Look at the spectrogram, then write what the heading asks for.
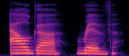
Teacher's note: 4 syllables. The stress falls on the first syllable.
